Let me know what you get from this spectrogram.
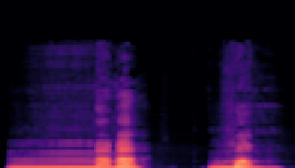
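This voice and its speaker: A man's voice: low-pitched, extremely slow, a bit bright, no echo, studio quality. A man teaching family words in English, explaining patiently and repeating each word for his student. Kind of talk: language lesson dialogue.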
